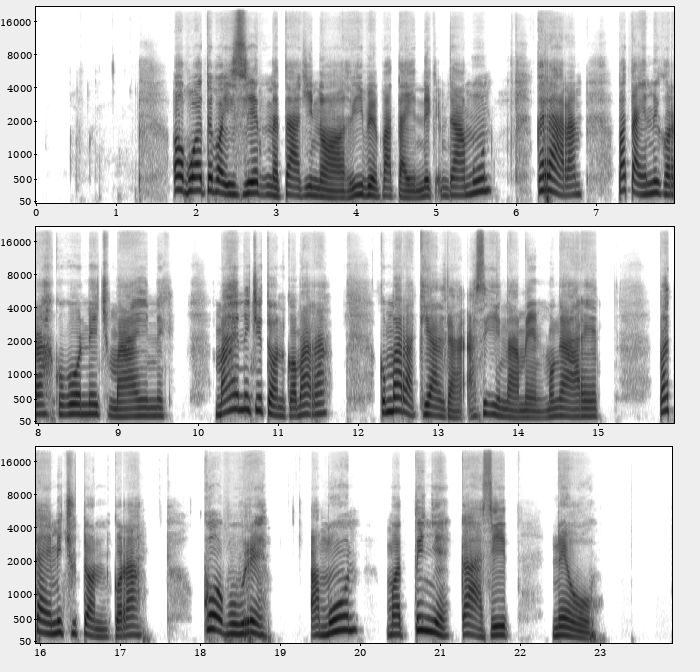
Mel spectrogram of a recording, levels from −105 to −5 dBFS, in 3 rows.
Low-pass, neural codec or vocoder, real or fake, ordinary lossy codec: 19.8 kHz; codec, 44.1 kHz, 7.8 kbps, Pupu-Codec; fake; none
